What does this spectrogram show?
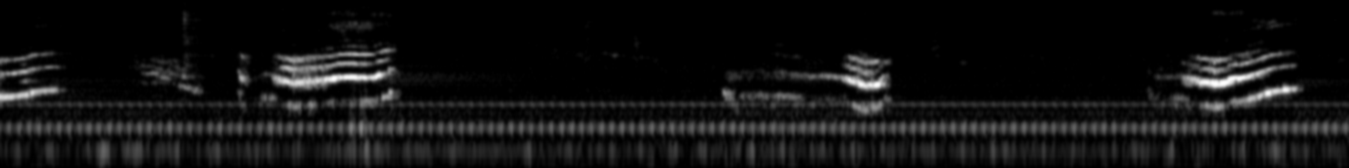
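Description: A female cat in heat gives long, wavering yowls with a few seconds of quiet between them.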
